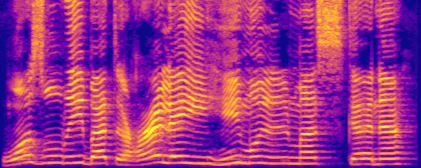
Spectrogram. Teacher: या देखिए अलैहिमुल मस्कना, यहाँ पे आपको छोटी सी तोई लिखी नजर आ रही है, तो ये वफ़े मतलब की अलामत है, तो यहाँ पर ठहरना बेहतर है। वफ़ की सूरत में ता जो है साकिन हो जाएगा।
